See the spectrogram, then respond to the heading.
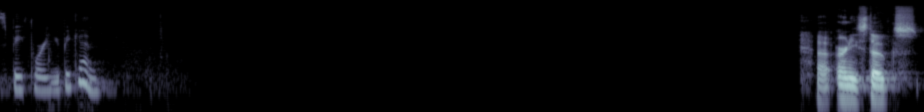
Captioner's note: silence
